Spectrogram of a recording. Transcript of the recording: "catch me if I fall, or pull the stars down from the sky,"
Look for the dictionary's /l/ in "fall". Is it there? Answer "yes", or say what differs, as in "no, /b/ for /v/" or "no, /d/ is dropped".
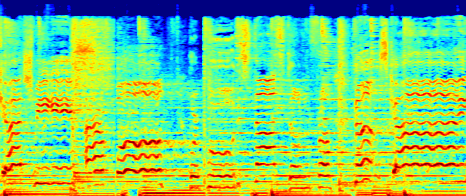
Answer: no, /w/ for /l/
